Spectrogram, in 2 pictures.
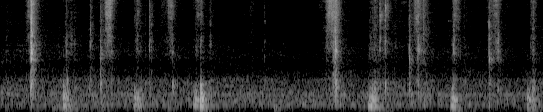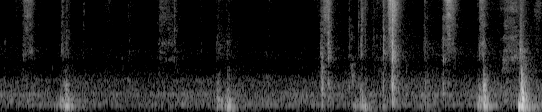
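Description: Tarot cards riffle and slap together in repeated quick shuffles, close and crisp, with short pauses between bursts.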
